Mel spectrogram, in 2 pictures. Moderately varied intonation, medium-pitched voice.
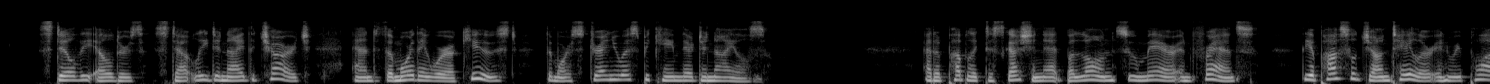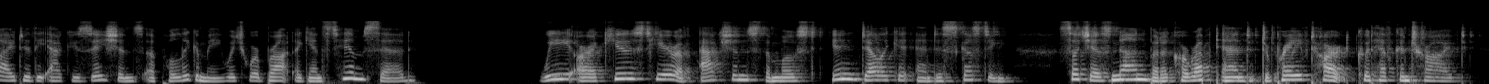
Yes: average, 4.2 semitones; medium, 180 Hz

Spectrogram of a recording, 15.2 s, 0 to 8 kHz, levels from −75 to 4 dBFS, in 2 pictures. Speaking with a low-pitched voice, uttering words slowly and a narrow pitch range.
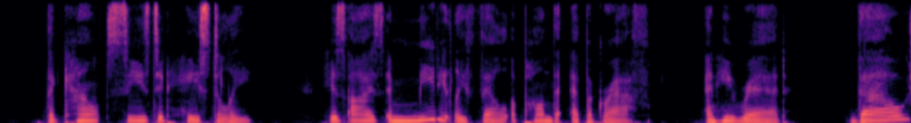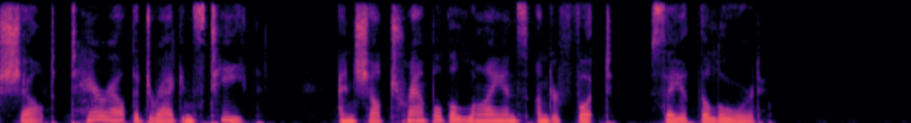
No: high, 200 Hz; slow, 125 wpm; narrow, 1.9 semitones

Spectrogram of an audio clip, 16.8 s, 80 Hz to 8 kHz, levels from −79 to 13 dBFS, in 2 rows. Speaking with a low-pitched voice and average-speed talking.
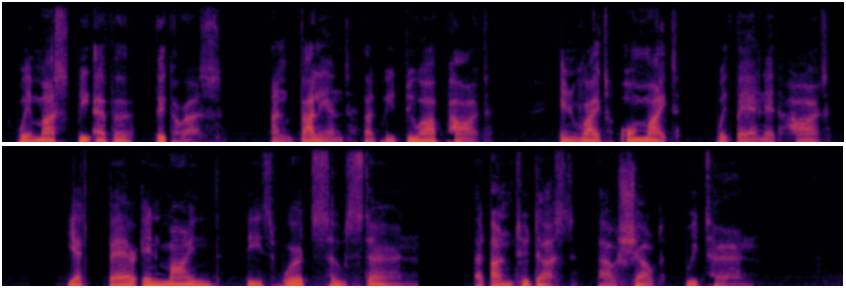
No: low, 110 Hz; slow, 120 wpm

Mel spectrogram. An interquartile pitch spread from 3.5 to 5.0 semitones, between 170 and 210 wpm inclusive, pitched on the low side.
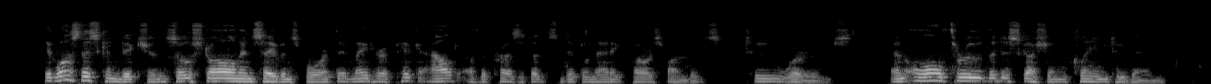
No: average, 4.1 semitones; average, 140 wpm; low, 125 Hz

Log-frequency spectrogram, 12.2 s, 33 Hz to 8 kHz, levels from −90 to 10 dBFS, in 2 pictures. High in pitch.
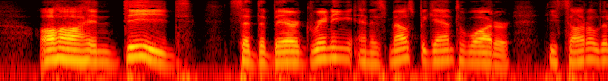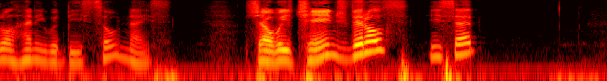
No: low, 135 Hz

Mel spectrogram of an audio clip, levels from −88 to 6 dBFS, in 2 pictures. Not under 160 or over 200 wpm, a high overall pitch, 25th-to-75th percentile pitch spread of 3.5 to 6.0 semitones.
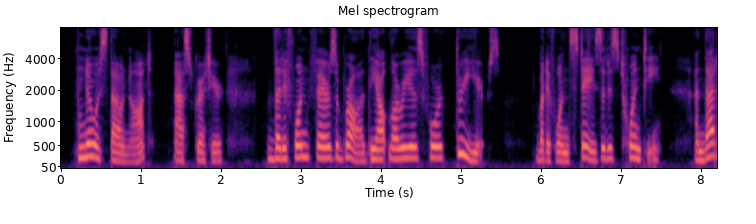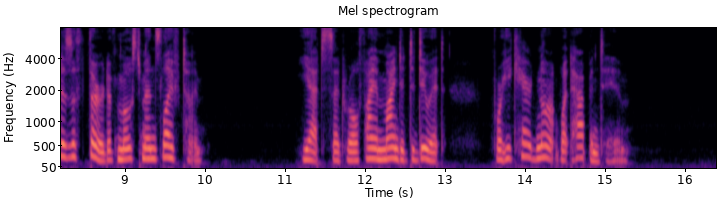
Yes: average, 180 wpm; high, 215 Hz; average, 4.3 semitones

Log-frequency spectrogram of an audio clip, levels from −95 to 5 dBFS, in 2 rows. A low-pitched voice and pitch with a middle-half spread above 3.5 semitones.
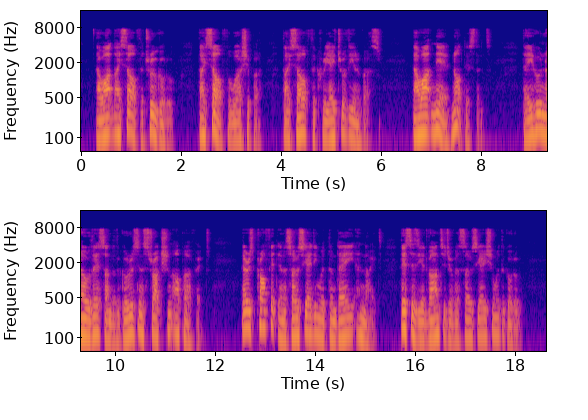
Yes: low, 105 Hz; average, 3.9 semitones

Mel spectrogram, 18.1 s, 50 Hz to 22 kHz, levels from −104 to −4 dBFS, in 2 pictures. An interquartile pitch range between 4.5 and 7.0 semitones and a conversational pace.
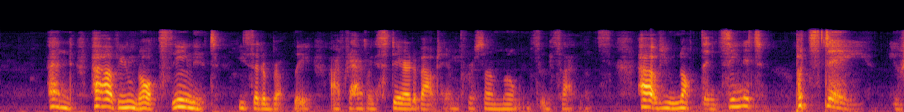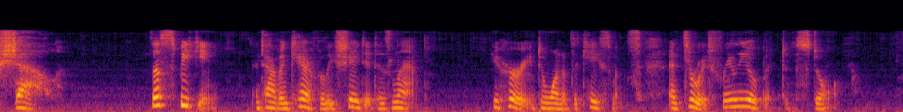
Yes: average, 5.3 semitones; average, 165 wpm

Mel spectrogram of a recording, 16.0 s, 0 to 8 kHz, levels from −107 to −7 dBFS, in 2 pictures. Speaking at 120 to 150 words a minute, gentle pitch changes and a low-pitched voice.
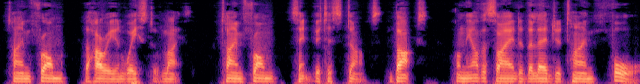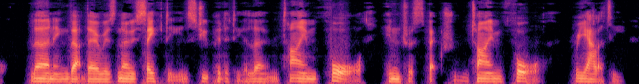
Yes: average, 145 wpm; narrow, 1.4 semitones; low, 100 Hz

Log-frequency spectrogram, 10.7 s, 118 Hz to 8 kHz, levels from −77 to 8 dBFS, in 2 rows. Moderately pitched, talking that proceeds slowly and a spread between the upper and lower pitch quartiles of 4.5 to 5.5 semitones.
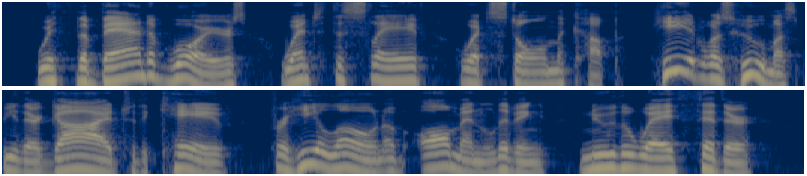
No: medium, 145 Hz; average, 195 wpm; average, 4.9 semitones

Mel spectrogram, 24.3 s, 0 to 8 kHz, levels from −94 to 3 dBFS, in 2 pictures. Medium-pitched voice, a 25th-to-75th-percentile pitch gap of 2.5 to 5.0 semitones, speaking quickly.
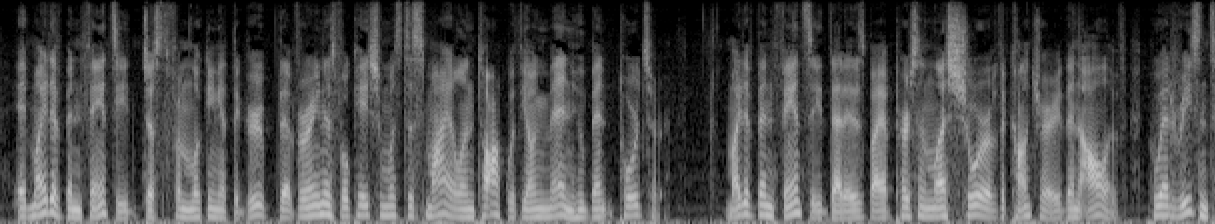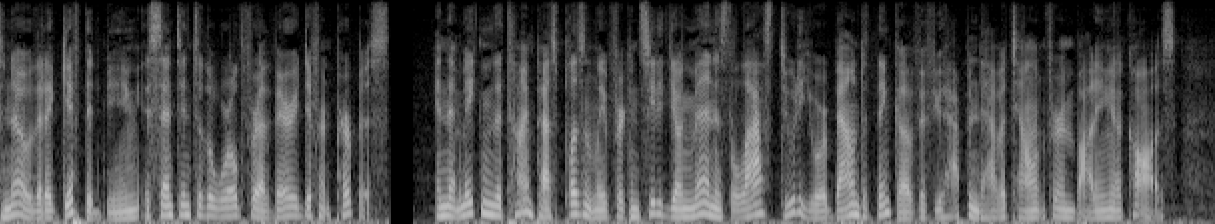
No: low, 110 Hz; average, 4.2 semitones; fast, 230 wpm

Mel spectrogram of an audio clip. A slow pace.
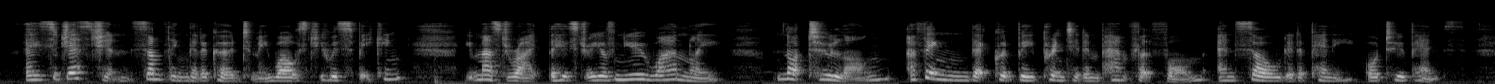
No: average, 150 wpm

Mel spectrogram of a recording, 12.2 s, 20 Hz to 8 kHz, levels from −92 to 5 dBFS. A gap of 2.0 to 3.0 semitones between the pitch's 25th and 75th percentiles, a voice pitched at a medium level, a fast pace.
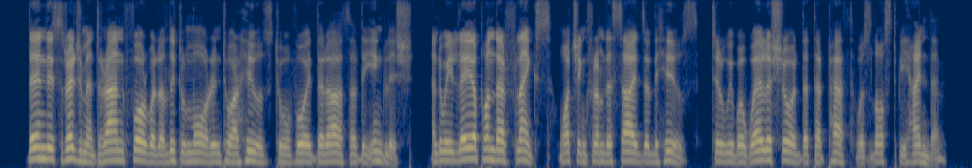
Yes: narrow, 2.6 semitones; medium, 155 Hz; fast, 210 wpm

